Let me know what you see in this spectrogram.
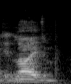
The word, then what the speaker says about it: Lydon: Former Sex Pistols vocalist John, how is it pronounced? It's Lydon.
